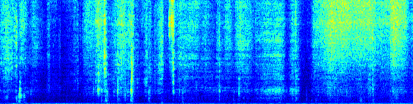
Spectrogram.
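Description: Paper and cardstock handled by hand: a tag on a journal page flipped down and pages moved, with small crinkles and ticks, then a longer rub of hands sliding over the paper near the end, over a steady low hum.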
